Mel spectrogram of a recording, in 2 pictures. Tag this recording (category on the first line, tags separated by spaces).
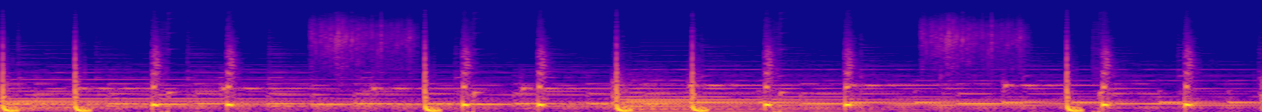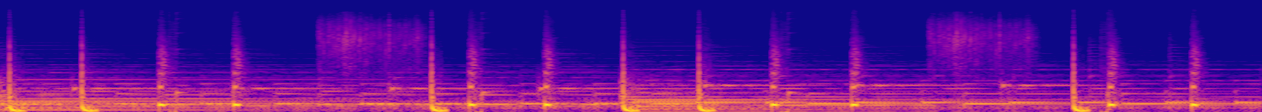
Music > Multiple instruments
Lo-fi Loop Calm Piano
